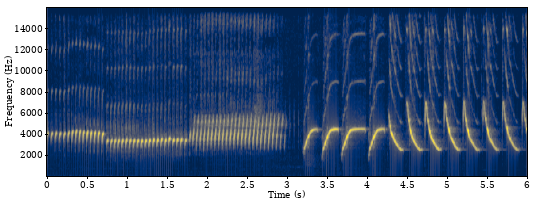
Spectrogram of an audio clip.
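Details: Singing canary performing a long roll used to stimulate canaries that have stopped singing: fast pulsed trills at changing pitches, followed by a series of loud sweeping down-slurred notes repeated about twice per second.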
